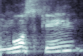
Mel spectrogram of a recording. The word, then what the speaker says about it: Moschen: região lá do Tirol, Dom Mosquem, é assim que pronuncio o meu sobrenome.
